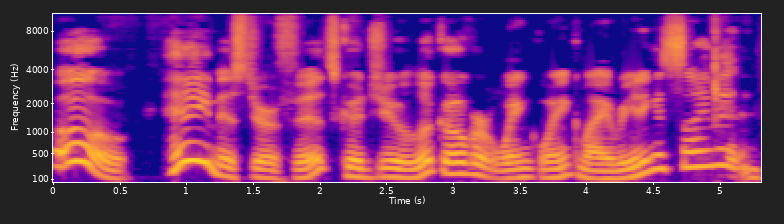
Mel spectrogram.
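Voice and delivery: silly, goofy put-on voice. Describing a student with her back to the class, addressing her teacher: imitating a goofy cover voice. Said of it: "goofy cover voice".

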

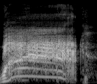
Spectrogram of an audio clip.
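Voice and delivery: high, shrieking battle yell. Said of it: "be like".

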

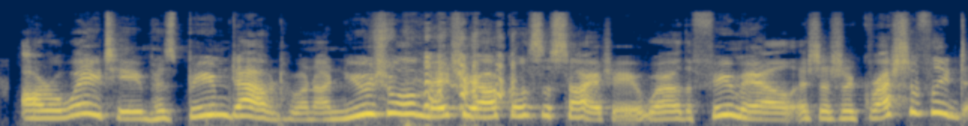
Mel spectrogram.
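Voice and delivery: thick, mushy speech, as if mouth full of marbles. Reading a captain's log aloud: sounding like Sean Connery. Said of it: "I sound like Sean Connery".

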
